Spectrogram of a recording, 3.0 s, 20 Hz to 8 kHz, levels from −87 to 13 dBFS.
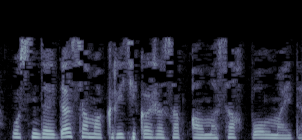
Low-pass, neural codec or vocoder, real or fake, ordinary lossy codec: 7.2 kHz; none; real; MP3, 24 kbps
